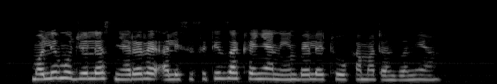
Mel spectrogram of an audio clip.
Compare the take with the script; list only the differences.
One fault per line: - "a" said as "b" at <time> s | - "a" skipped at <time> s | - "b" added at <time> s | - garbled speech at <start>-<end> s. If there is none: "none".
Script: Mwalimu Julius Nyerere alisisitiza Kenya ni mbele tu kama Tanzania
none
